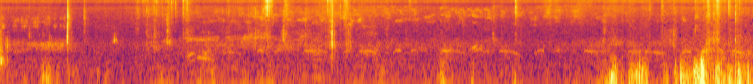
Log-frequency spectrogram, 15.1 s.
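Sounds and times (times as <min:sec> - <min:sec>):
faint bird calls: 0:03.6 - 0:13.9.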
